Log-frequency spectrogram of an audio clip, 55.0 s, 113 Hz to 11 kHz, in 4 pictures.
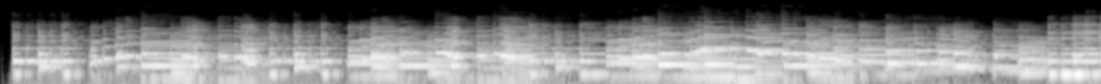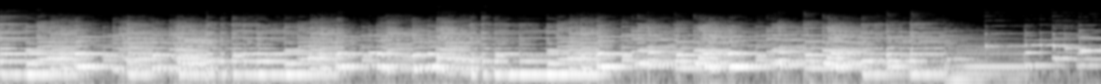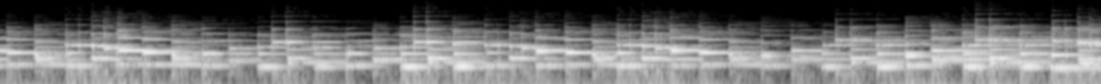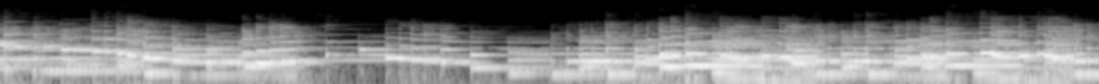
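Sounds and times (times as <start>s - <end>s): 
solo piano dance piece: 0.0s - 55.0s.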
